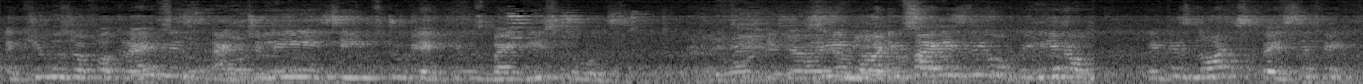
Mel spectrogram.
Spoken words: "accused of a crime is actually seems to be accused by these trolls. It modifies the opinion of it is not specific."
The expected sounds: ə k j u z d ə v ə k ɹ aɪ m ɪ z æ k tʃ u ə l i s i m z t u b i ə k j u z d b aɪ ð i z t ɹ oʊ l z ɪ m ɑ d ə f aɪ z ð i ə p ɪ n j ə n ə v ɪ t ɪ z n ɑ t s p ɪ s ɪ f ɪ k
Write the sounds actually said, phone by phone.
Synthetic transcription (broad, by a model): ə k j u z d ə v ə k ɹ aɪ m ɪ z æ k tʃ u ə l i s i m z t u b i ə k j u z d b aɪ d i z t oʊ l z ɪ m ɑ d ə f aɪ z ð i ə p ɪ n j ə n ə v ɪ t ɪ z n ɑ t s p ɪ s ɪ f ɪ k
